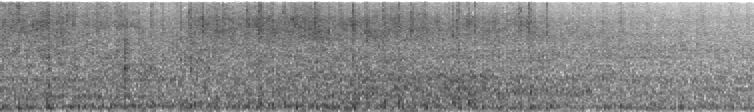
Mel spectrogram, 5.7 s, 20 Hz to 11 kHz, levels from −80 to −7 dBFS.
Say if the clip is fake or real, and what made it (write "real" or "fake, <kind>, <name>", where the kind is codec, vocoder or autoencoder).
real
